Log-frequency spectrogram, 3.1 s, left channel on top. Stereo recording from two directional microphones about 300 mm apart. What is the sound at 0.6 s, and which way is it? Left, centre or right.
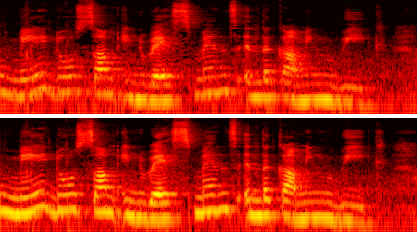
A woman's voice, centre.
